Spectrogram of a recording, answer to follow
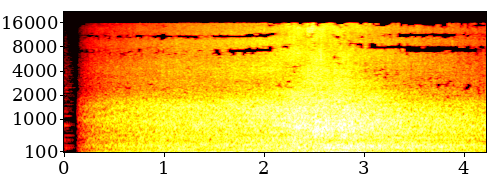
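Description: A swelling whoosh of noise with a deep rumble, building from nothing to a peak about two and a half seconds in and then fading away, like a car passing by: an editing transition sound effect.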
